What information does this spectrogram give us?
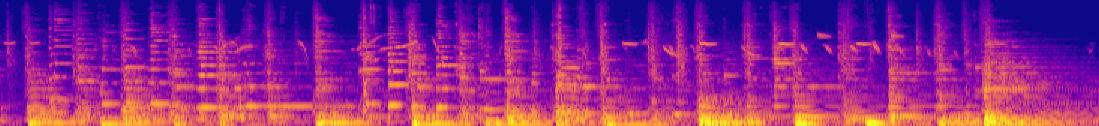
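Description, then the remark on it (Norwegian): Bright, cuckoo-clock-like chirping calls repeat over a busy, steady instrumental music bed, close and fairly loud throughout, with no voices. “Jeg hørte som en gjøkur igjen nå.”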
